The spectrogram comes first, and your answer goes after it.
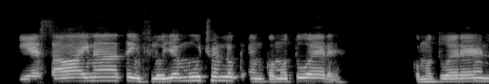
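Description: This man has a plain, everyday voice with ordinary pitch variation. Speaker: photographer and researcher. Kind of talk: casual chat.

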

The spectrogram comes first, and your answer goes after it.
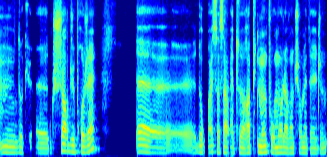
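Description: A man's fairly low, dark, mellow voice at a very slow pace with fairly even intonation, dry and close with no echo, in a very clean recording with a silent background. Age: 30s. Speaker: crypto trader and entrepreneur. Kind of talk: casual interview. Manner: hesitant, many fillers.

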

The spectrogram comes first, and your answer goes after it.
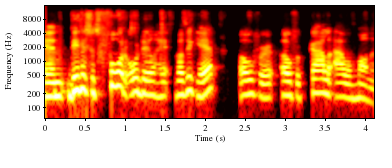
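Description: A woman talks at a fairly slow pace, the sound dry and close with no echo. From Amsterdam, Netherlands. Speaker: housing association director. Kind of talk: interview. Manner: hesitant with fillers.

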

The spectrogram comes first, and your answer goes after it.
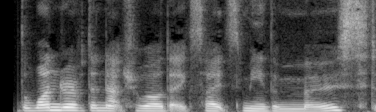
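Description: A dark, mellow tone in a London accent. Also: woman. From London, England. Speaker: cultural strategist and creative director. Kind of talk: interview.

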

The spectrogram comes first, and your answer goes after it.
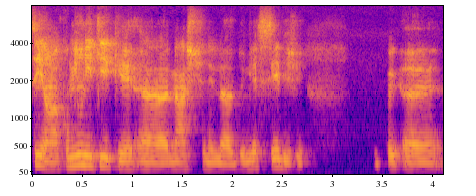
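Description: With an ordinary speaking voice, a man speaks at a fairly slow pace and a fairly low pitch. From Italy, Cassino (Lazio). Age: 30s. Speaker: AI director and data scientist. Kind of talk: interview.

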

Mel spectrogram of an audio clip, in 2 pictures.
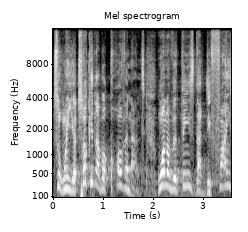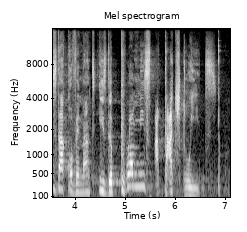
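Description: With an animated tone and a high pitch, a man speaks at a moderate pace with hardly any pauses. His pitch swings very widely over noticeable background noise. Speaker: preacher. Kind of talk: sermon to live conference audience, call-and-response. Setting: stage with audience. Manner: animated, commanding, rousing; shouts prayers and declarations, urges crowd to shout back.

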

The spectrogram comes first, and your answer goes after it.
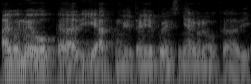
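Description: Audible room echo hangs around the voice. Its intonation is fairly even. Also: man. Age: 20s. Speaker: university student. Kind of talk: casual chat. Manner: halting.

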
